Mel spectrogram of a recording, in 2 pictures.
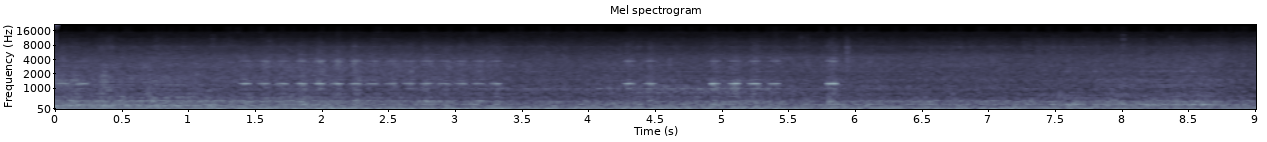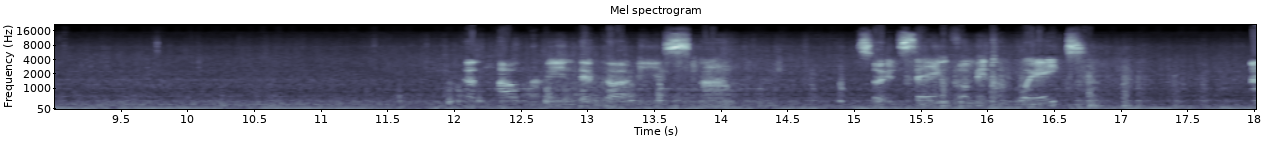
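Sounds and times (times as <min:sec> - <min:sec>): parking sensor beeps: 0:00.0 - 0:00.5, 0:01.3 - 0:03.6, 0:04.2 - 0:06.0
car wash machinery rumble: 0:00.0 - 0:18.0
low steady hum: 0:00.0 - 0:18.0.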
